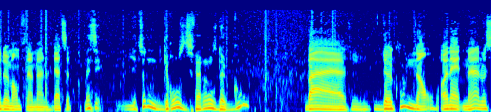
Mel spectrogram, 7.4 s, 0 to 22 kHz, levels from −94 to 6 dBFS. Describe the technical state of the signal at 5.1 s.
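At 5.1 s the speech carries overdone noise removal, present across the whole clip. The noise reduction is set too strong. Frequency bands near the noise floor get pulled down or gated out. The background drops and breaks up into twinkling specks.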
